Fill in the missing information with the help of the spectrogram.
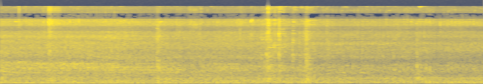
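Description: New Holland tractor's diesel engine running under load as it pulls a sugarcane-laden two-wheel trailer slowly past, with the steady rumble of the rolling trailer and a few sharp clanks from its body and hitch.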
